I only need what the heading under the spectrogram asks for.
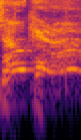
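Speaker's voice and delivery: shrill, very high, screamed yell. Retelling a roping run, imitating the trainer screaming: imitating someone screaming. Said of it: "my trainer's screaming at me".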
